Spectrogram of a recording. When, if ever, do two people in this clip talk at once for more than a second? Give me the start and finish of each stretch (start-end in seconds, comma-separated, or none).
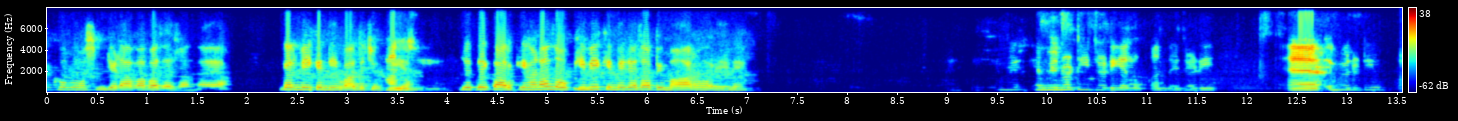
none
